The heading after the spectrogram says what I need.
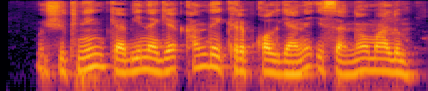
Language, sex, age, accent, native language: Uzbek, male, 35+, Toshkent viloyati, Uzbek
